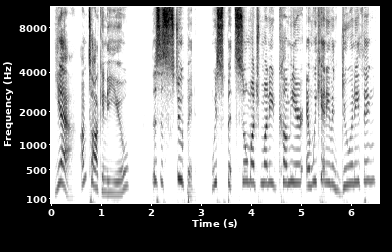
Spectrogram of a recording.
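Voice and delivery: high, loud indignant complaint; angry protest. Acted. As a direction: have it out with the guard, voice climbing sharply. Angry man confronts the guard.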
